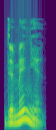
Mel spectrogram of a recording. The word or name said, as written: dominion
